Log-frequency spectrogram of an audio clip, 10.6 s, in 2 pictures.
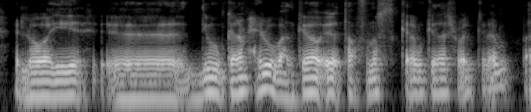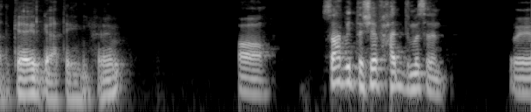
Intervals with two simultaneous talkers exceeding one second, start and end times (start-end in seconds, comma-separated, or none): none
